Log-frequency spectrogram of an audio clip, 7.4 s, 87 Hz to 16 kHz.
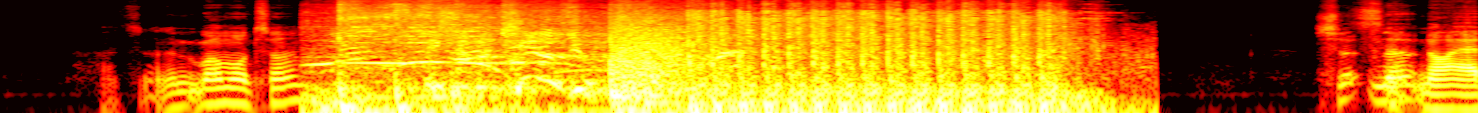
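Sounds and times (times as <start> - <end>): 
speech: 0.6 - 3.8, 6.7 - 7.3
loud pyrotechnic concussion blasts at a live concert: 2.9 - 5.8.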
